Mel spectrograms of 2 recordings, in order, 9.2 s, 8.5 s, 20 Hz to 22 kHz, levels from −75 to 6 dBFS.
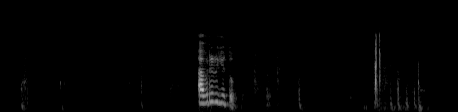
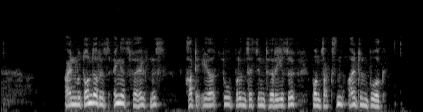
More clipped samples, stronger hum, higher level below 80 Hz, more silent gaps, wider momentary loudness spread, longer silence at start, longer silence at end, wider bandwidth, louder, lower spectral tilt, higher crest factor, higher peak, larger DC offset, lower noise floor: neither; neither; second, -86 dBFS vs -56 dBFS; first, 5.85-5.94 s, 6.25-6.30 s, 6.39-6.49 s, 6.58-6.98 s vs none; first, 20 LU vs 10 LU; first, 3.95 s vs 1.3 s; first, 1.65 s vs 0.8 s; first, 8 kHz vs 6.8 kHz; second, -29 LUFS vs -19 LUFS; second, -2.5 dB/octave vs -8 dB/octave; first, 30 dB vs 16 dB; second, -8 dBFS vs -2 dBFS; neither; first, -73 dBFS vs -64 dBFS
